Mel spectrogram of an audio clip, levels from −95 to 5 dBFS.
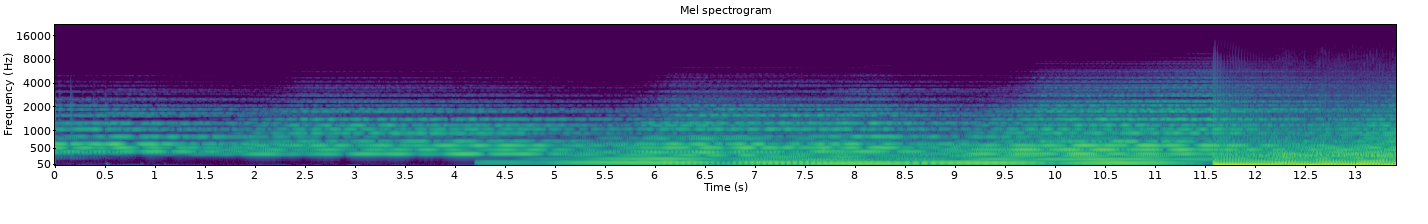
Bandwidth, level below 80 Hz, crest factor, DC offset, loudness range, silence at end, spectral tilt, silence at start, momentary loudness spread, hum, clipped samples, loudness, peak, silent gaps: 3.9 kHz; -20 dBFS; 16 dB; under 0.1%; 11 LU; 0 s; -10.5 dB/octave; 0 s; 13 LU; none; under 0.1%; -22 LUFS; -2 dBFS; none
